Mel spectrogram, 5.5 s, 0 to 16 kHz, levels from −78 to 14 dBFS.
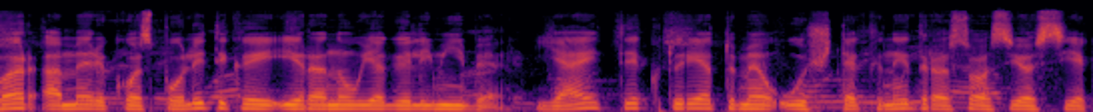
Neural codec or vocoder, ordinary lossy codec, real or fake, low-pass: none; Opus, 64 kbps; real; 10.8 kHz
